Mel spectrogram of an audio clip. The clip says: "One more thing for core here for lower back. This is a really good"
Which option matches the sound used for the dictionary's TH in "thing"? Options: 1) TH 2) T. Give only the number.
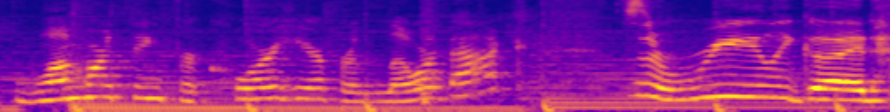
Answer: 1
